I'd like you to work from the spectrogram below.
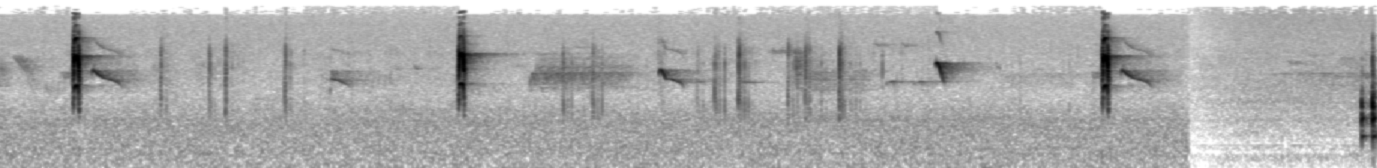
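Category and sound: bird, downy woodpecker calls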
